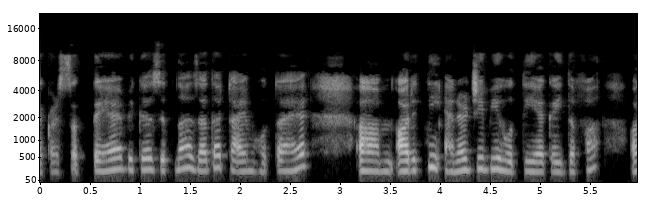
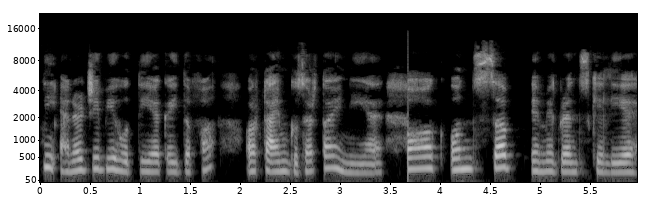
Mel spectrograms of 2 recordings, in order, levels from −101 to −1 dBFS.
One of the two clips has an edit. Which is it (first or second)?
second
